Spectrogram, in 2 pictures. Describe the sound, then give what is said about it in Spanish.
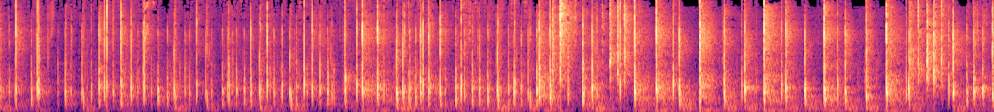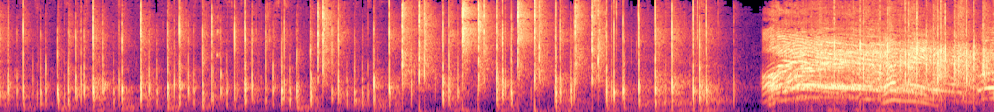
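Rapid, loud flamenco boot footwork in bulería rhythm: a dense, driving stream of sharp heel and toe strikes for about seventeen seconds, then an abrupt stop into cheering and shouting voices. “Yo que como, siempre sospechaba sonaba, que vuestras botas llevaban ahí una chapa para hacer más ruido.”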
